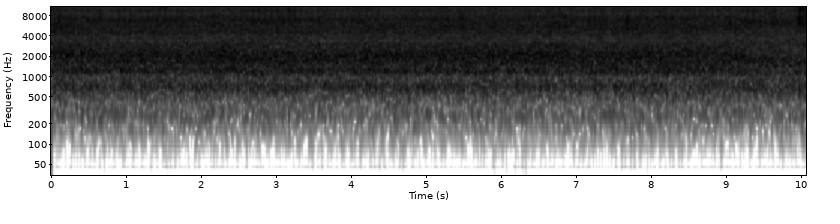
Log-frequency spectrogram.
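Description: Electric fan running steadily: an even rushing noise with a low hum under it.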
